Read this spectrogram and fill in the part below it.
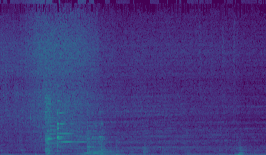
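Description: Hot oil sizzles and spatters in a pan during frying in a home kitchen. A steady hiss is broken by a few sharper pops.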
